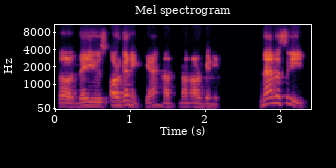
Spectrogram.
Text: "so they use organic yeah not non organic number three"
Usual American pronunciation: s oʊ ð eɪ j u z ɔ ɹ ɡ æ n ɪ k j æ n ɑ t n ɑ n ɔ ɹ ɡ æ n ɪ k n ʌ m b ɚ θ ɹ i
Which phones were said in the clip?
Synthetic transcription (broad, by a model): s oʊ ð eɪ j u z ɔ ɹ ɡ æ n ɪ k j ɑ n ɑ t n ɑ n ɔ ɹ ɡ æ n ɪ k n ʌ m ɚ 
